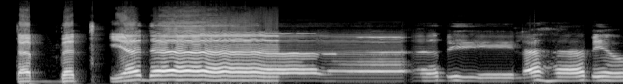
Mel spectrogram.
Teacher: लहबिन व तब, बा पर कलकला होगा, रुकने की सूरत में बा साकिन होगा, रुकने की सूरत में बा पर कलकला होगा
